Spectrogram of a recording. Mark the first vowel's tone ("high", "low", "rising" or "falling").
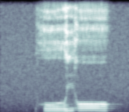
low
